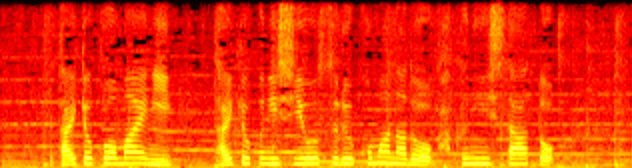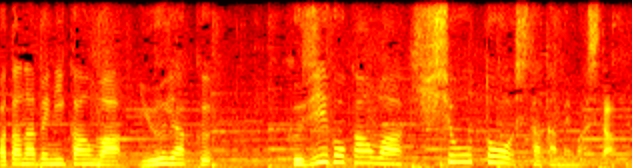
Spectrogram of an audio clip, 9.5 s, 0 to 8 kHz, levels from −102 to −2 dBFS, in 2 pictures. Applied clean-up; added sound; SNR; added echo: none; none; none; none.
